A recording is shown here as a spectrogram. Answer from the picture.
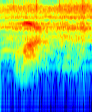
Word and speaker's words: Tolar: Oh, it's like dollar. Okay, Yeah. cool. So the green one. Okay. Stage is yours. Thank you. Hi, technical co-founder of Tolar, and today I'm going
